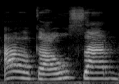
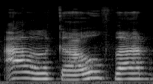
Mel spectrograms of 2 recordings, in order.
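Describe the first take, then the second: First: The consonant before the last vowel is s. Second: The consonant before the last vowel is th. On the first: The speaker calls it wrong. "bukan al-kausar" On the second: The speaker calls it right. "ada kata kautsar di situ sa ya"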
